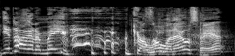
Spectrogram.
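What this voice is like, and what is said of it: Bad put-on Brooklyn accent. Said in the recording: “In Brooklyn, New York ... We are terrible at accents, we really are.”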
